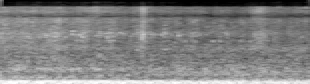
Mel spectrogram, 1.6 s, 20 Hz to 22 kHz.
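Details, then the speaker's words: Restored Pontiac V8 on its first drive in 50 years: deep steady idle burble with an even, equal exhaust note and no misses or knocks. No compression test yet, but it seems healthy. "exhaust sounds exhaust is equal and sounds good I haven't compression chest yet but I don't think it needs it"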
